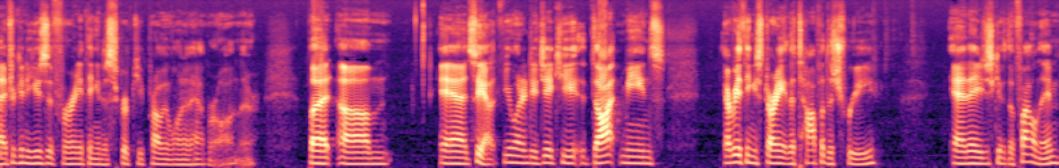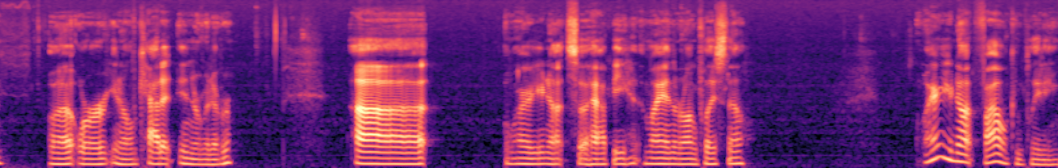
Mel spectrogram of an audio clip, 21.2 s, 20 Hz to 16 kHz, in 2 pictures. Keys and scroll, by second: 0.6 BackSpace, 8.5-11.5 typing, 11.5 Tab, 12.7-14.1 typing, 14.3 Tab, 14.5 Tab, 16.8 ctrl+c, 16.9-17.6 typing, 18.9-21.1 typing.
